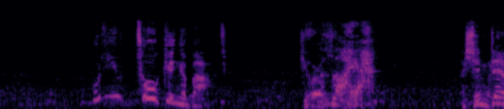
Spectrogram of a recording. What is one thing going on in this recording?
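A man answers in a puzzled voice.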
